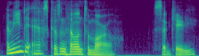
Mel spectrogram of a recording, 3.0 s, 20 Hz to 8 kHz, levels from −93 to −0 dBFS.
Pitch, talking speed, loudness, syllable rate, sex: 130 Hz, 200 wpm, -17 LUFS, 5.9 syllables/s, male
